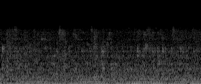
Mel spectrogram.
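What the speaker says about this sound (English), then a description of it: "let's turn on the water because I'm going to need to wash my hands" A kitchen tap runs in a steady, close rushing stream for about two seconds, with no talking over the even wash of water.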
